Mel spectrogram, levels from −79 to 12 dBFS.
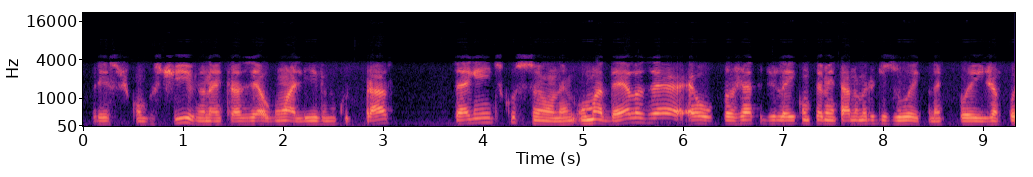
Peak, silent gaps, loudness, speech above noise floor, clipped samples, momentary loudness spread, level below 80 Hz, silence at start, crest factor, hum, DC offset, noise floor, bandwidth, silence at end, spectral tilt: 0 dBFS; none; -14 LUFS; 39 dB; under 0.1%; 8 LU; -58 dBFS; 0.1 s; 14 dB; none; under 0.1%; -53 dBFS; 5 kHz; 0 s; -7.5 dB/octave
